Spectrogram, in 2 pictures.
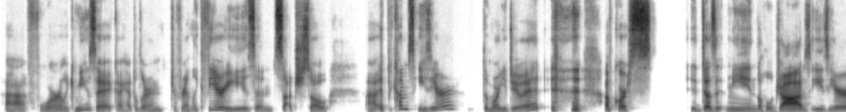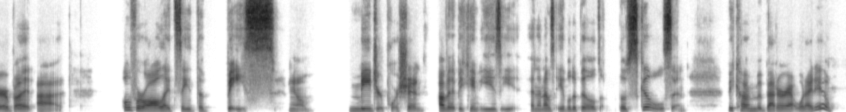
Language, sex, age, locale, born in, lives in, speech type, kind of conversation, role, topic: English, female, 20-24, en-US, United States, United States, conversation, unstructured, none, What is a new hobby or skill you are exploring just for fun, and what drew you to it?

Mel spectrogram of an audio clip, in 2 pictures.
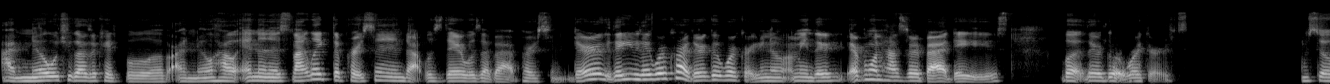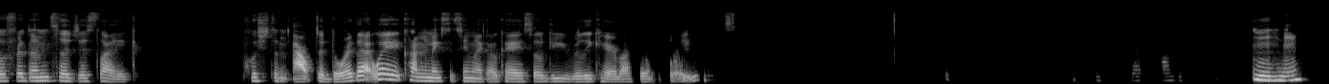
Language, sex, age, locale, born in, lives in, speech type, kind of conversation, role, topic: English, female, 30-34, en-US, United States, United States, conversation, advice, user, How can I position myself for a promotion at work?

